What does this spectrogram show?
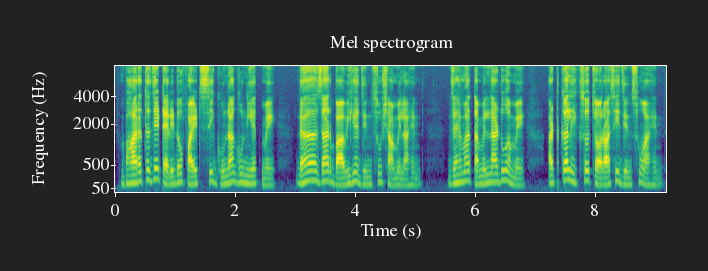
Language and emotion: Sindhi, neutral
